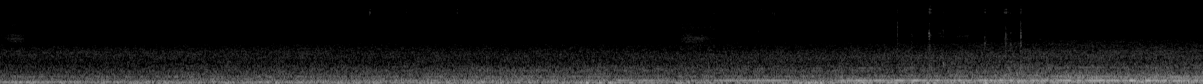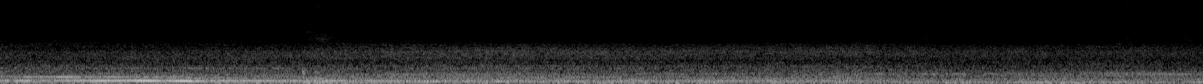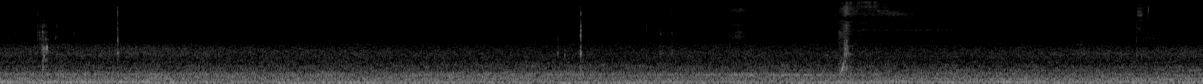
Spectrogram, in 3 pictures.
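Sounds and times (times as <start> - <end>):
engine droning: 0.0 - 36.0.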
